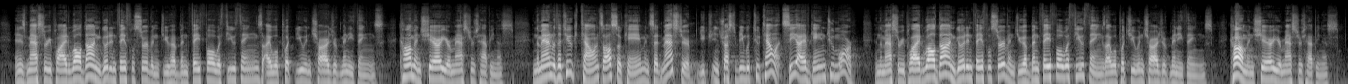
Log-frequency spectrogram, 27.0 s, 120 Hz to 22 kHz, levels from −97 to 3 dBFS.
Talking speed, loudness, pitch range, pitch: 195 wpm, -22 LUFS, 125-165 Hz, 145 Hz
